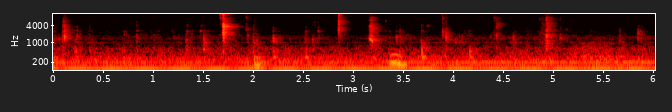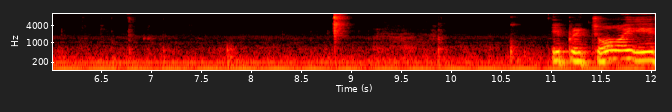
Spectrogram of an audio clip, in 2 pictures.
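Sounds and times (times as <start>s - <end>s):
person chewing with mouth clicks: 0.0s - 7.4s
steady low hum: 0.0s - 12.0s.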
